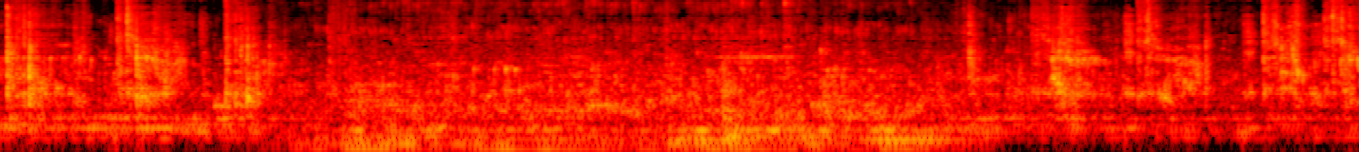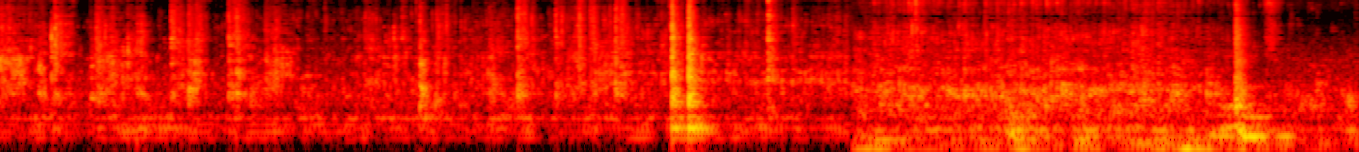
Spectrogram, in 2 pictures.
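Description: Metal spoon clinking and scraping against a metal cooking pot as thick potato curry is stirred, with wet sounds from the gravy. The knocks come irregularly, the loudest about twenty seconds in.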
